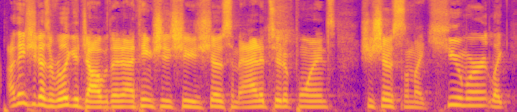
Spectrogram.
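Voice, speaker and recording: A man's voice: high voice, fast. A man co-hosting a film podcast, talking casually and loosely, sometimes retelling scenes conversationally. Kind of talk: casual movie discussion.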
